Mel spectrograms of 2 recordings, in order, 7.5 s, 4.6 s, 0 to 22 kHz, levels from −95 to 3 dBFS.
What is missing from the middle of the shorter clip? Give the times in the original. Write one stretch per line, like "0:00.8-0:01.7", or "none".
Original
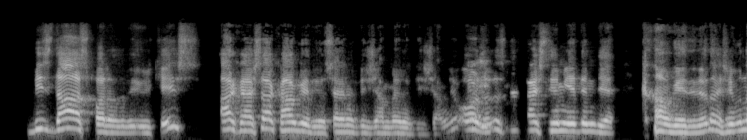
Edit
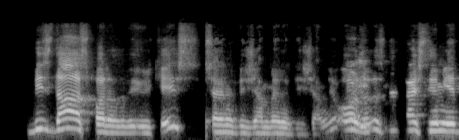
0:02.1-0:03.3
